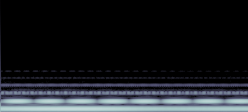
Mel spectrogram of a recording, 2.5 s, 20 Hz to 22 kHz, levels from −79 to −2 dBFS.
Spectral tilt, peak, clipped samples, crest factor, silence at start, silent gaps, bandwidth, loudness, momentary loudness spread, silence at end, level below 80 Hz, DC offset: -14.5 dB/octave; -10 dBFS; under 0.1%; 8 dB; 0 s; none; 1.4 kHz; -20 LUFS; 3 LU; 0 s; -62 dBFS; under 0.1%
